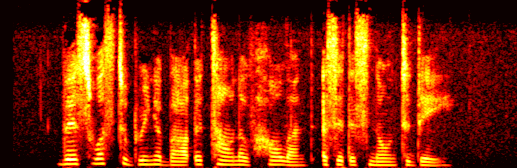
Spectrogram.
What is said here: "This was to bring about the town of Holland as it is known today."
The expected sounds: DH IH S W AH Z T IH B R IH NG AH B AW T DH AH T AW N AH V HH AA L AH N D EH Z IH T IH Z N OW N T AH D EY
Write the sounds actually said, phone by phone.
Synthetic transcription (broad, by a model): DH IH S W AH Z T IH B R IH NG AH B AW T DH AH T AW N AH V HH AA L AH N D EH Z IH T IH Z N OW N T AH D EY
